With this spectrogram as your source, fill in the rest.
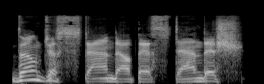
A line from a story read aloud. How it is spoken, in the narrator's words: Lucian bellowed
